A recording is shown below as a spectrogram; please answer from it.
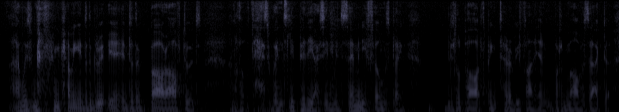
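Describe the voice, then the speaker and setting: Vocal fry marks the voice of a man rushing along at a very fast pace. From London, England. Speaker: stage actor. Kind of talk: onstage interview. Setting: stage with audience.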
